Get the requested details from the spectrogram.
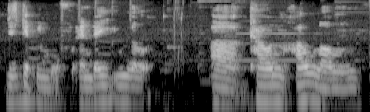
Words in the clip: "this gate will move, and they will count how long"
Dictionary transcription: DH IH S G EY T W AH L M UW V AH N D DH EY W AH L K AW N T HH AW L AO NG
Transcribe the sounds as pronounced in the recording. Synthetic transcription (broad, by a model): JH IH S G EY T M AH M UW F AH N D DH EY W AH L K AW N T HH AW L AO NG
